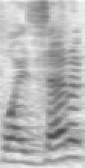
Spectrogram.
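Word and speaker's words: Wayzata: was from here you know being blonde I pronounced y Zetta correctly you got the name you know I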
